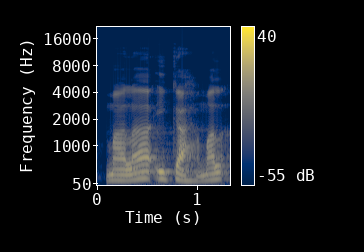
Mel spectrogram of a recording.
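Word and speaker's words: ملائكة: Ya, jadi illa malaikah, ya, malaikah. Ya, maka di sini mad wajib apapun toriknya, ya, di Hafsan Asim, maka dibacanya harus 4 atau 5, ya.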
